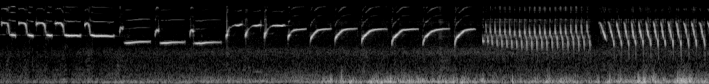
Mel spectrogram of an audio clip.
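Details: Canary singing to excite other canaries and ready a female for mating: clear upslurred whistled notes repeated about three per second, then a buzzy roll and a fast rattling trill.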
